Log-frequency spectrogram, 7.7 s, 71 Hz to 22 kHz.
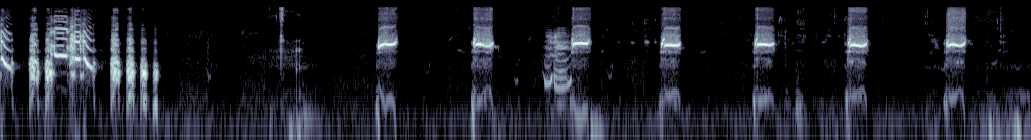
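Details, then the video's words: Irani teetar, a partridge, calls: a burst of harsh, loud rasping notes at the start, then a series of short, sharp, high whistled notes repeated roughly every 0.7 seconds. "irani teeatr ki latest awaz,partridge bird ki latest voice"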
